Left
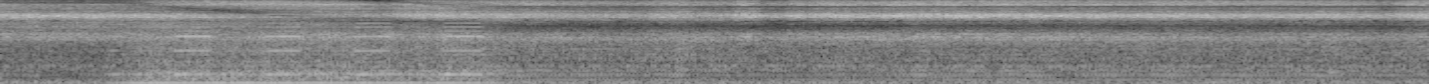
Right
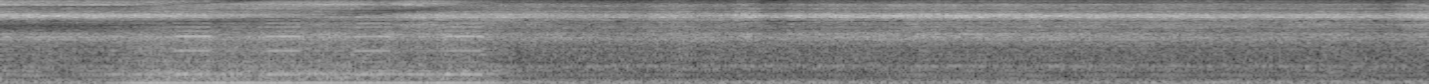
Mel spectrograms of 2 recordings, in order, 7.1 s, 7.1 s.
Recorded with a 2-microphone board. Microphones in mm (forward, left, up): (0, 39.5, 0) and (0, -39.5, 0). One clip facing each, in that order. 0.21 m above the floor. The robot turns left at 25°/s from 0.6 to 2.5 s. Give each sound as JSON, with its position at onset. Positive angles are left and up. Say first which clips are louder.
{"t": 0.0, "sound": "a lawn mower", "louder": "right 1 dB", "azimuth_deg": -155}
